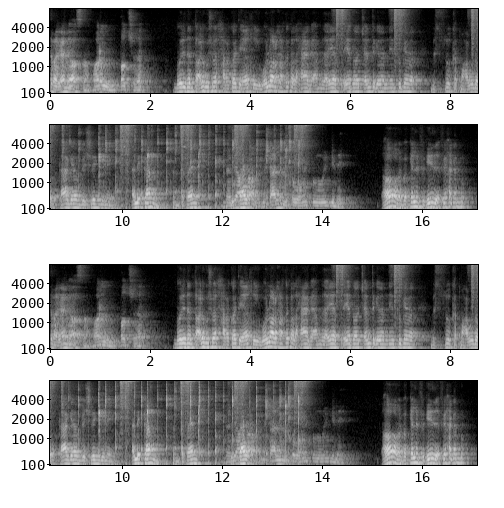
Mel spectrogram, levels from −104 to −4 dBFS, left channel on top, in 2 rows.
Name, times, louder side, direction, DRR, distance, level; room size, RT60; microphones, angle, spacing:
voice 1, 0.0-1.9 12.0-14.4, left 4 dB, 70° left, 0 dB, 0.9 m, -34 dB
voice 2, 2.5-7.3 7.6-9.9 10.2-11.6 12.2-12.6 15.2-16.8, right 2 dB, 25° right, 5 dB, 0.6 m, -29 dB
sound 1, 5.7-6.0 6.8-7.1 8.4-8.7 9.9-10.3 11.2-11.5 12.2-12.6 13.4-13.8, right 1 dB, 5° right, 0.8 m, -30 dB
sound 2, 8.6-13.6, right 6 dB, 85° right, 0.9 m, -37 dB
15.0 x 5.1 x 3.8 m, 0.92 s
head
